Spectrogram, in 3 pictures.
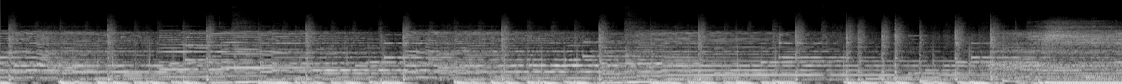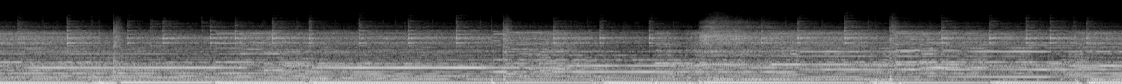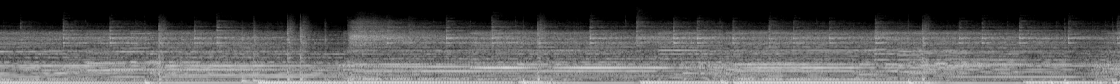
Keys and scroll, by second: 4.4-6.4 typing, 9.0 space, 9.5 super+Tab, 10.3 space, 11.2 space, 12.7 space, 13.4 alt+super+space, 14.1 space, 16.6 space, 17.2 space, 17.7 space, 19.4 super+', 19.7 space, 20.9 super+Tab, 23.9 space, 25.2 super+Tab, 25.7 space, 26.2 space, 29.3 space, 29.8 space, 31.3 super+s, 32.3 space, 33.2 space.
